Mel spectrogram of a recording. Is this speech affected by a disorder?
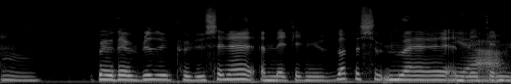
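Yes: oral cancer, partial glossectomy.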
